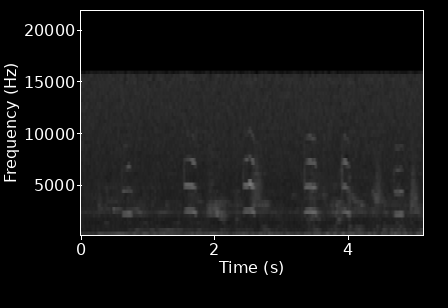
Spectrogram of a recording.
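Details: Quail chick only five minutes old, just out of the egg, giving thin, high, slightly falling peeps, roughly one a second, over a low background hum with faint music or voices.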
